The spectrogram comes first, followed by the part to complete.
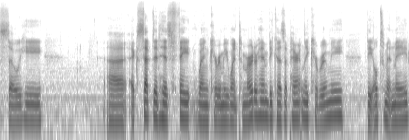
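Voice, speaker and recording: A medium-pitched man chats casually while live-streaming a video game, his throat scratchy and hoarse. He rambles, full of filler words and false starts.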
